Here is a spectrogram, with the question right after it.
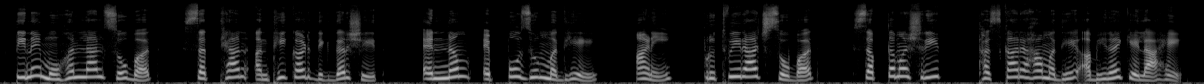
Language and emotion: Marathi, neutral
